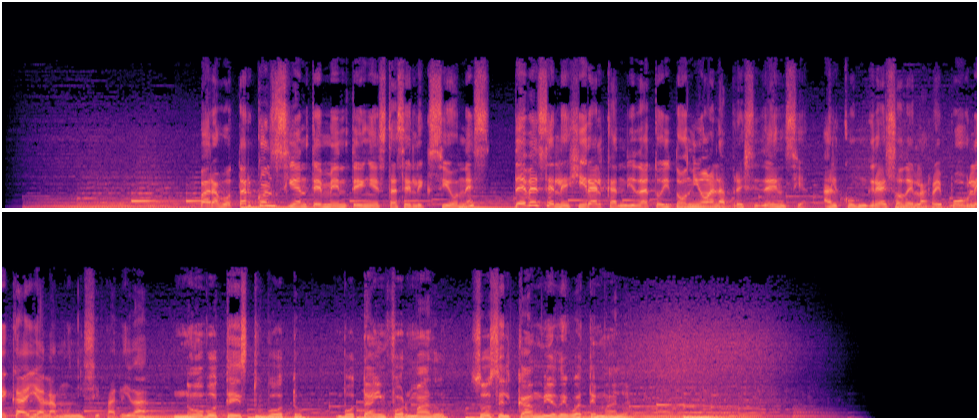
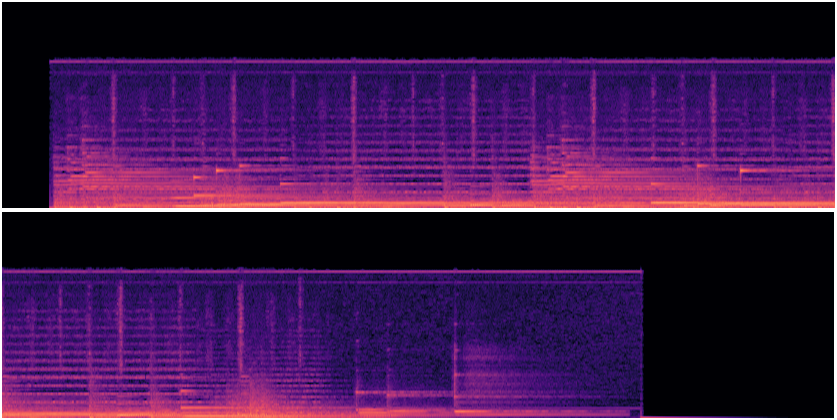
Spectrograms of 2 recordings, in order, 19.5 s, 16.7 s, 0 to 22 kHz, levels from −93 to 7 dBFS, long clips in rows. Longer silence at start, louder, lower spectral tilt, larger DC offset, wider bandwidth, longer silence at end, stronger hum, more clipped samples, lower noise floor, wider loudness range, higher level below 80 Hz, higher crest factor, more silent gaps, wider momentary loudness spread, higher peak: second, 0.2 s vs 0.5 s; first, -18 LUFS vs -24 LUFS; second, -4.5 dB/octave vs -6 dB/octave; neither; about the same, 16 kHz vs 16 kHz; second, 1.25 s vs 1.45 s; neither; neither; about the same, -47 dBFS vs -50 dBFS; second, 3 LU vs 11 LU; first, -32 dBFS vs -56 dBFS; about the same, 14 dB vs 16 dB; neither; about the same, 9 LU vs 11 LU; first, -4 dBFS vs -8 dBFS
